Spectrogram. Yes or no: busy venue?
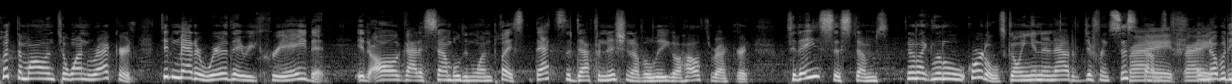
yes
